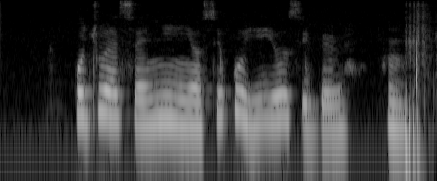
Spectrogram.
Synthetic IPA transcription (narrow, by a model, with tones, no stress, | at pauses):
o˦d͡ʒu˦ɛ˧sɛ˨nĩ˦i˨j̃ɔ̃˨si˨˦k͡po˦˨jiː˨˦joː˦˨si˨bɛ˨ɾɛ̃˨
